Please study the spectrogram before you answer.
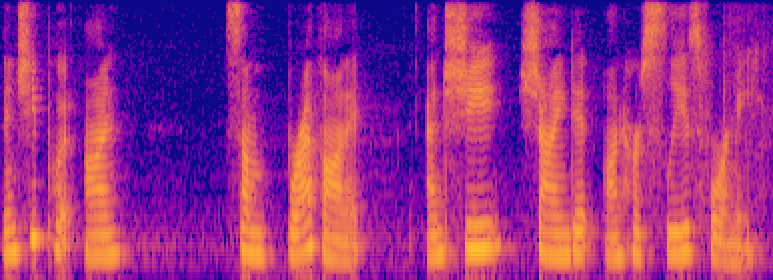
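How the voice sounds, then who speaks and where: Slow, measured woman storyteller. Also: medium pitch. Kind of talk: children's storybook narration.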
